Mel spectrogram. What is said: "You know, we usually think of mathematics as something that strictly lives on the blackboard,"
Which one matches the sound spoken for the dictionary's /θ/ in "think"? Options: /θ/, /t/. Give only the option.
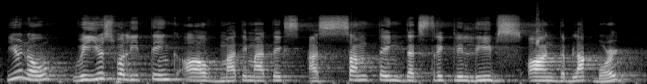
/t/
